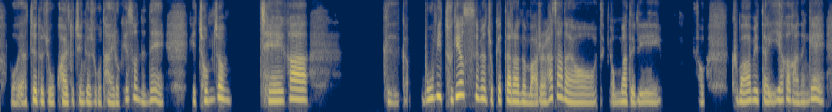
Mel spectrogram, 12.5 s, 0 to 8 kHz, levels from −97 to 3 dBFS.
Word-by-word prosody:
뭐 175 0 -6
야채도 205 +3 +1
주고 190 -2 -3
과일도 180 -2 0
챙겨주고 190 -2 -4
다 180 - -4
이렇게 175 +6 -6
했었는데 225 -6 -3 0.4
이 205 - -3
점점 230 +1 +2 0.4
제가 225 +3 +4 1.1
그니까 175 -4 -10 0.2
"몸이 260 +8 +3
2 230 - -3
개였으면 290 -6 +4
좋겠다."라는 205 -4 +1
말을 185 +2 -1
하잖아요. 185 - 0
특히 225 -4 -19
엄마들이. 190 0 -2 0.5
그래서 - - -12 0.4
그 220 - -8
마음이 215 +2 +2
다 205 -2 -3
이해가 225 +4 -1
가는 190 -2 -4
게, 235 -2 -1
205 Hz, 315 characters per minute, -22 LUFS, 185-230 Hz, 1.1 s, 제가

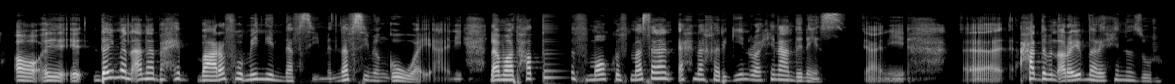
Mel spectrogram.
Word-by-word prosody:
آه، 185 -3 +4
آآ 180 0 +1
أ 165 - +2
دايمًا 295 +10 +5
أنا 265 -2 +3
باحب 235 -1 -4
باعرفه 225 +6 +5
مني 235 +1 -1
لنَفْسي 180 +8 -4
من 270 +1 -13
نَفْسي 215 0 +4
من 170 -3 -11
جوّه، 155 -8 -2
يعني 255 - -11 0.3
لمّا 210 +2 +7
اتحط 265 +6 -1 0.3
في 210 -5 -10
موقف 225 0 -2
مثلًا 260 +5 +2
إحنا 240 -2 -3
خارجين 215 +2 -7
رايحين 205 +3 -5
عند 205 -5 +2
ناس، 155 -6 -2 0.2
يعني - - -9 0.6
آآ، - - -2 0.2
حد 265 -1 +4
من 230 -3 -2
قرايبنا 210 +4 +2
رايحين 195 +3 -6
نزوره 150 -5 -12
215 Hz, 160 wpm, -21 LUFS, 185-245 Hz, 0.6 s, لمّا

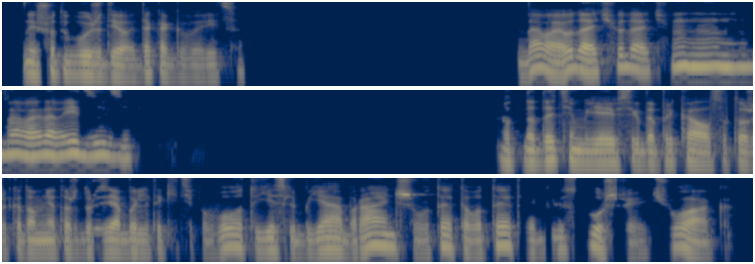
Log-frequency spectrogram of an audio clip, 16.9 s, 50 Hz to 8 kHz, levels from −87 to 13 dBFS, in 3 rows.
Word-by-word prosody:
Ну 110 - -1
и - - +1
что 120 - -3
ты 110 - -8
будешь 105 -2 0
делать, 90 -3 -1
да, 105 - -2
как 105 -4 -3
говорится? 90 +5 -9 2.1
Давай, 120 -1 +3
удачи, 120 -2 +3
удачи, 130 -6 0
мгм, 170 0 +1
мгм, 165 0 -3
давай, 170 -2 +3
давай, 170 +1 +3
иди, 165 -1 -2
иди. 135 -4 -7 2.7
Вот 110 -1 -7
над 110 +1 0
этим 115 -3 +1
я 105 0 +2
и - - +3
всегда 100 0 +1
прикалывался 100 -2 +1
тоже, 95 -1 -2
когда 95 - -2
у - - -3
меня 95 0 -1
тоже 95 0 -4
друзья 95 +1 0
были 95 -1 -3
такие, - - -11
типа: - - -5
"Вот, 125 +5 -2
если 105 0 0
б 85 +2 -9
я 110 +2 +2
б 95 +1 -5
раньше, 130 -4 +7
вот 95 +8 -7
это, 125 -7 -1
вот 95 +6 -6
это!" 140 -1 +1
Я 95 - -8
говорю: 110 +4 -10
"Слушай, 85 +2 -2
чувак!" 95 -9 -1
105 Hz, 170 wpm, -27 LUFS, 95-135 Hz, 2.7 s, раньше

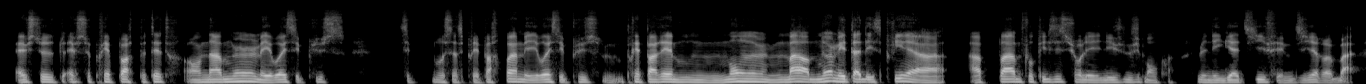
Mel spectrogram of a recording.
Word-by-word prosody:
elles 110 0 0
se 115 - -2
t 100 - -10
elles 110 0 -3
se - - -7
préparent 120 -1 0
peut-être 115 +1 -4
en 105 +1 -2
amont, 125 +4 +4
mais 100 -2 +4
ouais, 110 +2 +3
c'est - - -7
plus 115 -3 -10 0.5
c'est 95 - -14 0.2
bon, 105 -1 -5
ça 95 - -5
se - - -10
prépare - - -4
pas, 130 -1 +4
mais, 105 -5 0
ouais, 115 +2 +4
c'est 110 - -4
plus, 105 -5 -8
mmh, - - -11
préparer 120 0 +3
m 120 - +5
m 105 -2 -2
mon 125 +2 +3
ma 115 +4 +4
mon 135 +6 +2
état 125 -3 +5
d'esprit 115 +5 -1
à 95 -3 +2 0.2
à - - -1
pas 125 0 +5
me 120 - -2
focaliser 120 0 -4
sur 110 -1 -5
les 105 -1 -1
les 105 +1 -2
jugements, 105 -2 -7
quoi. - - -19 0.2
Le 105 - -5
négatif 100 +2 -2
et 90 - -5
me 90 - -8
dire, 100 +2 -4
heu, 85 - -1
bah: 90 +2 -2
110 Hz, 215 wpm, -23 LUFS, 105-120 Hz, 0.5 s, m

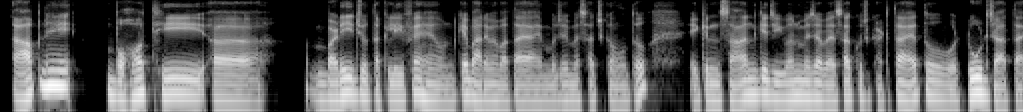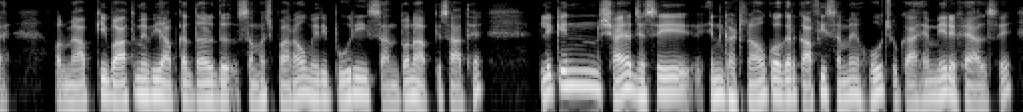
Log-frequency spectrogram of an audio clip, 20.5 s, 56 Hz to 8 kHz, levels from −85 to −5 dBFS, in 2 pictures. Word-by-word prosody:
आपने 175 - +6 0.5
बहुत 125 +4 +1
ही 125 -1 +3
अ, 95 -2 0 0.5
बड़ी 105 +5 +2
जो 115 -1 0
तकलीफ़ें 100 +5 -2
हैं, 100 -4 -1
उनके 90 +5 -2
बारे 100 -4 0
में 95 0 -4
बताया 90 0 -2
है 90 0 -6
मुझे, 90 +2 -7
मैं 95 0 -6
सच 95 -2 -5
कहूँ 90 +1 -7
तो। - - -2 0.4
एक - - -3
इंसान 100 +4 +1
के 125 0 +2
जीवन 105 -1 -1
में 110 -1 +1
जब 105 -3 +1
ऐसा 95 +3 +1
कुछ 105 -1 -8
घटता 105 +4 -1
है, 110 +4 +2
तो 120 -2 -2
वो 100 -2 -5
टूट 125 -1 +6
जाता - - -2
है। - - -14 0.5
और 90 - -3
मैं 90 0 -2
आपकी 100 +5 -1
बात 105 +3 +4
में 120 -1 +2
भी 120 0 +2
आपका 105 -1 0
दर्द 100 +1 +1
समझ 100 +3 -2
पा 95 -1 -1
रहा 115 - -1
हूँ, 130 - +1
मेरी 110 -1 -1
पूरी 120 +3 +1
सांत्वना 105 +5 -1
आपके 100 - -6
साथ 90 +2 -2
है। 135 - -2 0.6
लेकिन 180 +3 +2
शायद, 150 +2 +4
जैसे 125 +2 +3 0.5
इन 120 - +3
घटनाओं 105 0 -1
को 125 -1 +4
अगर 120 0 +2
काफ़ी 105 +9 +2
समय 115 +2 -1
हो 130 +4 +2
चुका 95 -3 -4
है, 105 +3 -5
मेरे 120 +1 +2
ख़्याल 90 -3 -2
से, 125 +5 -5
105 Hz, 195 wpm, -22 LUFS, 95-120 Hz, 0.6 s, आपने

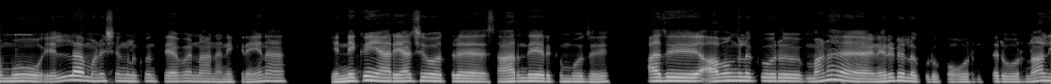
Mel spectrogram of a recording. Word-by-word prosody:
ரொம்பவும் 145 0 +1 0.2
எல்லா 195 +6 +2
மனுஷங்களுக்கும் 155 -2 -3
தேவன்னு 135 0 -2
நான் 130 -2 -4
நெனைக்கிறேன். 120 0 -5
ஏன்னா, 160 +1 -2 0.6
என்னைக்கும் 160 +7 +3
யாரையாச்சும் 155 +2 +2
ஒருத்தர 145 -1 -1 0.4
சார்ந்தே 145 +4 +1
இருக்கும்போது, 130 -3 -3 0.6
அது 165 +1 +4 0.4
அவங்களுக்கு 175 0 +1
ஒரு 160 0 +1 0.3
மன 165 - 0 0.5
நெருடல 160 +1 +2
குடுக்கும். 120 -1 -6
ஒருத்தர் 120 +2 -6
ஒரு 125 -1 -5
நாள் 170 +2 +1
150 Hz, 120 wpm, -24 LUFS, 130-160 Hz, 0.6 s, அது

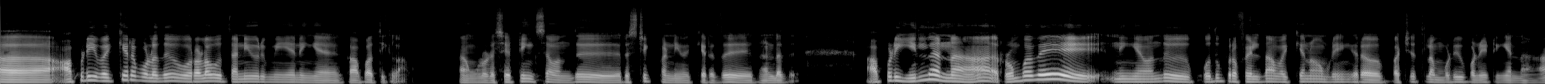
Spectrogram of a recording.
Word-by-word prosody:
ஆ - - +6 0.6
அப்படி 185 +10 0
வைக்கிறபொழுது, 160 -3 0 0.2
ஓரளவு 140 +3 +3 0.2
தனியுரிமைய 120 -3 -3
நீங்க 100 -2 -5 0.3
காப்பாத்திக்கலாம். 95 -1 -4 0.6
உங்களோட 95 -1 -5
செட்டிங்ஸ் 125 +3 -3
வந்து 100 +4 -4 0.4
ரெஸ்ட்ரிக் 135 +8 -7
பண்ணி 95 -2 -4
வைக்கிறது 95 +3 -4 0.3
நல்லது. 90 0 -4 0.8
அப்படி 180 +9 0 0.2
இல்லன்னா, 175 -8 +4 0.5
ரொம்பவே 200 - +5 0.7
நீங்க 130 0 -1
வந்து 140 +4 -2 0.3
பொது 130 +4 -2
ப்ரொபைல் 130 -2 0
தான் 135 -2 -1
வைக்கணும் 130 +2 -5
அப்படிங்குற 120 0 -4 0.3
பட்சத்துல 120 +3 -5
முடிவு 115 +2 -4
பண்ணிட்டீங்கன்னா, 100 -3 -7
125 Hz, 105 wpm, -24 LUFS, 105-145 Hz, 0.8 s, ஆ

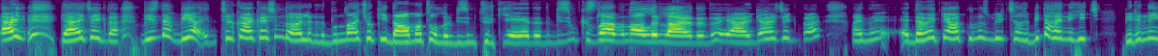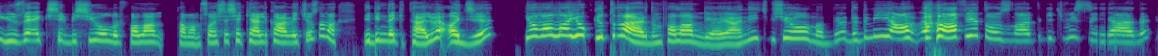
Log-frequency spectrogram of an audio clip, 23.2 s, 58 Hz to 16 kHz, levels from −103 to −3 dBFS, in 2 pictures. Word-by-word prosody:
Ger 315 +6 +9 0.4
gerçekten. 285 -1 +2 0.2
Bizde 355 - -4
bir 375 +2 +2 0.3
Türk 355 +2 -6
arkadaşım 375 +2 -1
da 300 -4 +2
öyle 295 0 -1
dedi: 240 -1 -12
"Bundan 310 +4 -2
çok 345 0 -8
iyi 325 -4 -4
damat 255 +4 +5
olur 230 -6 -4
bizim 225 +1 -13
Türkiye'ye." 225 -1 -3
dedi. 230 0 -5
"Bizim 285 +6 -14
kızlar 290 -1 +3
bunu 265 +1 -3
alırlar." 250 -3 +5
dedi. 225 0 -6
Ya 235 -2 +1
gerçekten, 330 - -6 0.3
hani, 275 +2 -8
eee, - - -8
demek 320 +8 +1
ki 365 - +1
aklımız 345 0 -4
bir 350 -1 -7
çalışıyor. 310 -4 -10
Bir 355 - -6
de, - - 0
hani, 340 -4 -2
hiç 335 0 -6 0.3
birinin 305 +6 -7
yüzü 270 -4 -5
ekşir, 280 -3 -2
bir - - -10
şey 290 +2 -5
olur 270 -4 -3
falan. 245 -1 +1
Tamam, 205 -3 -5
sonuçta 235 +3 -6
şekerli 250 -3 -1
kahve 235 -4 +1
içiyorsun 335 - -8
ama - - -2 0.3
dibindeki 270 -2 -2
telve 220 - +3
acı. 235 -2 +2 0.4
"Yo, 400 - -1
valla 460 +1 +5
yok, 480 -1 +3
yutuverdim 365 - +5
falan." 260 -4 +1
diyor, 180 -2 -4
yani. 200 - -3
"Hiçbir 345 -3 -12
şey 360 +2 -3
olmadı." 305 -11 -3
diyor. 320 +3 -12
Dedim, 295 +7 -11
"İyi, 425 -2 -1
af 335 0 +4 0.3
afiyet 425 +4 +5
olsun 320 -5 -7
artık, 275 +4 -8
içmişsin, 350 -3 -17
yani. 250 +1 -3
285 Hz, 180 wpm, -23 LUFS, 245-350 Hz, 0.4 s, Ger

